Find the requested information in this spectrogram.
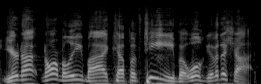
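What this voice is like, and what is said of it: Radio announcer voice. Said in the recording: “there's one guy that talks in like a radio voice. He talks like this.”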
